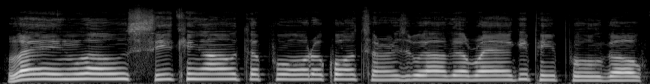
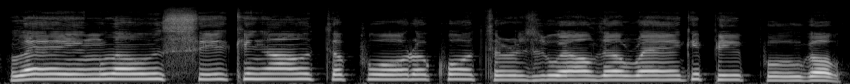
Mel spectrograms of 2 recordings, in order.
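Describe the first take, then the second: First: The line is said quickly with words run together. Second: The line is said at a slower, careful pace. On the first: "빨리 하면요" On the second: "그럼 살짝 붙여볼게요"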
